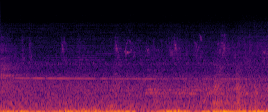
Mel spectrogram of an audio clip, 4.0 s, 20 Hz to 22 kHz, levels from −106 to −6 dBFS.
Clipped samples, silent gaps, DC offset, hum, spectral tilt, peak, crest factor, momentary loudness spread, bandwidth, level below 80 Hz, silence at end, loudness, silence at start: under 0.1%; none; under 0.1%; none; -6.5 dB/octave; -28 dBFS; 14 dB; 5 LU; 6.2 kHz; -48 dBFS; 0 s; -54 LUFS; 0 s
